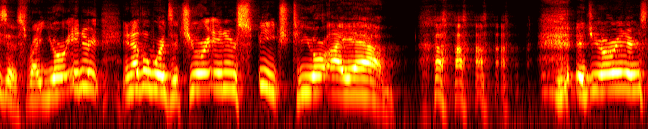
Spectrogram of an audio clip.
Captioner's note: laughs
